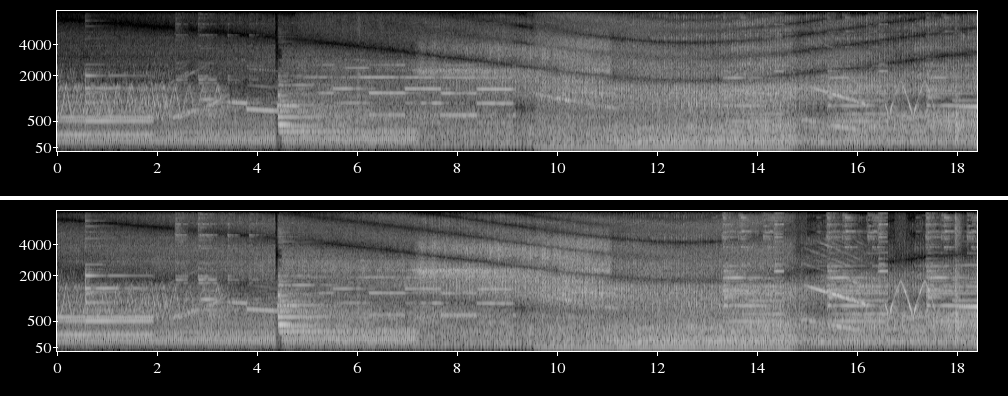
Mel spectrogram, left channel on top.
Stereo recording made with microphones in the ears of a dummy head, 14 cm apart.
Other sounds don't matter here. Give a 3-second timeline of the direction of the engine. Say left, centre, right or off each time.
right, right, right, centre, left, left.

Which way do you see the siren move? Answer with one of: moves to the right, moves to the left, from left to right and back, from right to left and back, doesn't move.
moves to the right.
